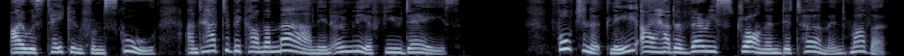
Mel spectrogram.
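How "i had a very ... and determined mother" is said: plain reading voice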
